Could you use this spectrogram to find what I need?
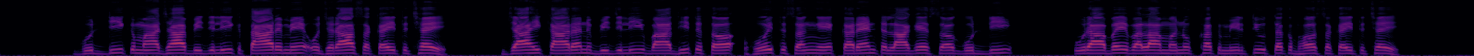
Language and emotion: Maithili, neutral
